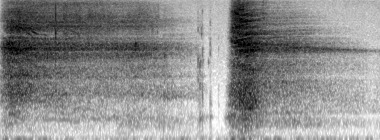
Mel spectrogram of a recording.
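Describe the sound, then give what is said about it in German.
A long, airy breath drawn in, a brief pause, then a strong exhale, fairly loud, with no talking. “Oder mal richtig ein- und ausatmen?”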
